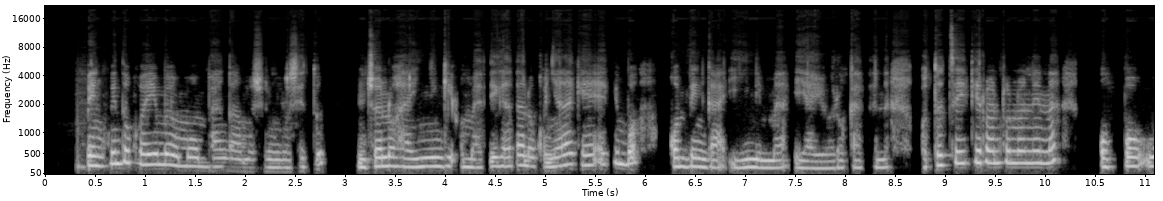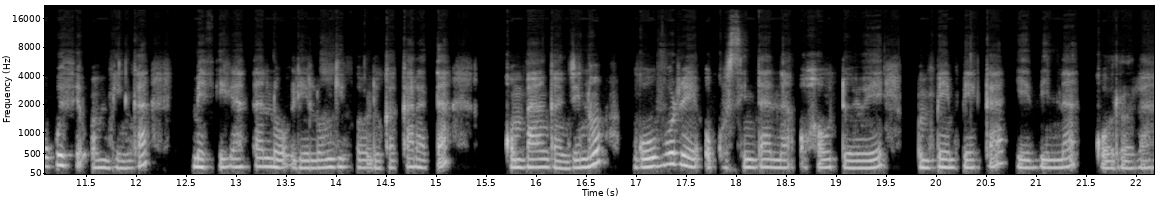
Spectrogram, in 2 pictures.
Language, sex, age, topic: Oshiwambo, female, 18-24, finance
